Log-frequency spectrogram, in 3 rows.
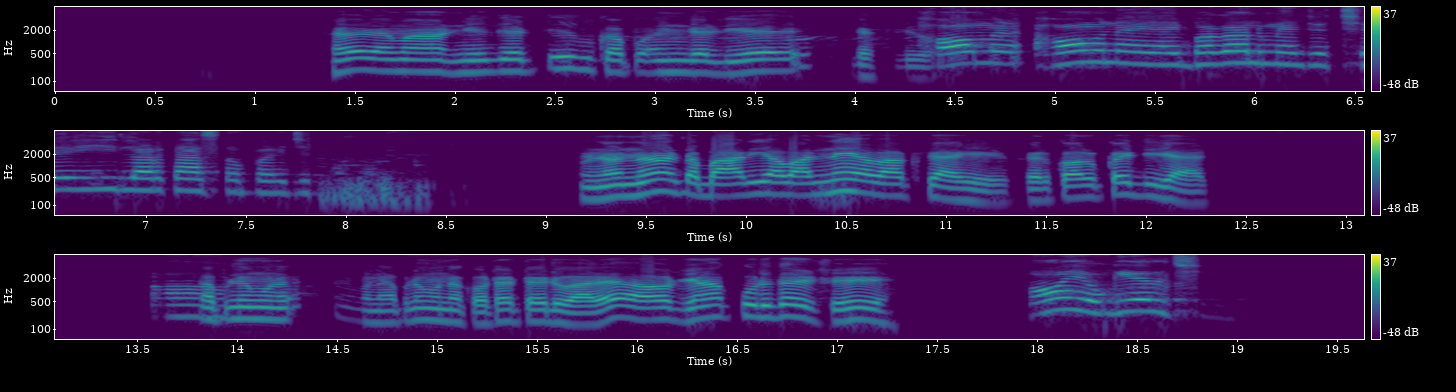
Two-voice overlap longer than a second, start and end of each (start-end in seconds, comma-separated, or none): none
